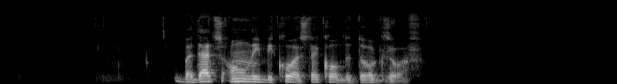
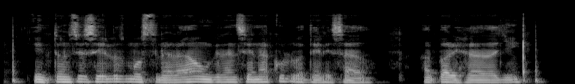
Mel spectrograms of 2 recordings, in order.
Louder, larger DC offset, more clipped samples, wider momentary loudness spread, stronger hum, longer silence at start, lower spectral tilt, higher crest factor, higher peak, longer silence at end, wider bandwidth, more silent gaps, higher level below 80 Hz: about the same, -24 LUFS vs -24 LUFS; neither; neither; first, 11 LU vs 8 LU; neither; first, 1.75 s vs 0.1 s; first, -6 dB/octave vs -4.5 dB/octave; about the same, 24 dB vs 22 dB; about the same, -4 dBFS vs -2 dBFS; first, 2 s vs 0.35 s; about the same, 11.5 kHz vs 11.5 kHz; neither; second, -66 dBFS vs -48 dBFS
